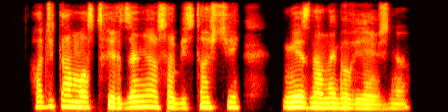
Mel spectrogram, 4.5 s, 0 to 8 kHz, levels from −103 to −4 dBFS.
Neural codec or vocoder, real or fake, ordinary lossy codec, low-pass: codec, 44.1 kHz, 2.6 kbps, SNAC; fake; Opus, 64 kbps; 7.2 kHz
